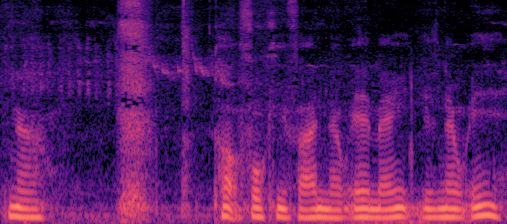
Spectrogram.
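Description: A man's voice: medium pitch, little pitch movement, a little slow, dark tone, a little hiss or hum. A young man, chatting casually outdoors while magnet fishing with a friend, swearing and calling him bro and mate. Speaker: vlogger. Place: outdoors on a canal towpath.

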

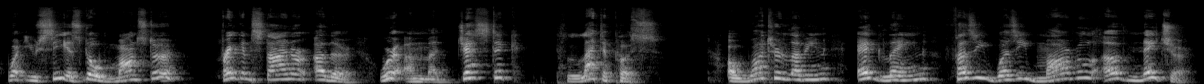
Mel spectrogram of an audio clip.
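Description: A woman voicing a grand, pompous platypus party guest, loud and high-pitched. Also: big pitch swings, slow pace. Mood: indignant.

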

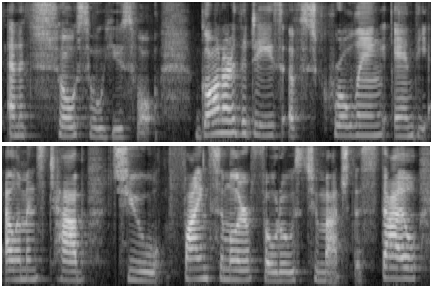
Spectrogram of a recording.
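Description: A woman in her thirties, a native Polish speaker, hosting an upbeat step-by-step design software tutorial on a headset mic in a home office. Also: medium pitch. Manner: upbeat, friendly, walks through steps. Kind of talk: screen-recorded software tutorial.

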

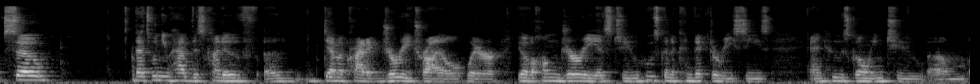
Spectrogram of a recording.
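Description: A middle-aged woman hosting a casual livestream in her living room, rambling with many fillers and restarts, her voice going hoarse. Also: low-pitched. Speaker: podcast host. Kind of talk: casual livestream talk on myth.

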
